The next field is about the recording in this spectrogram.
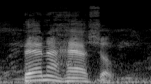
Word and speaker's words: Panajachel: They don't pronounce the J in Spanish, apparently. Yeah, Panajachel.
